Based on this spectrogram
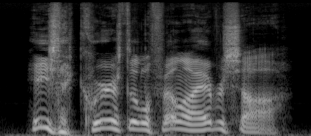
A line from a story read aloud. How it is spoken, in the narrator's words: he observed, with a laugh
